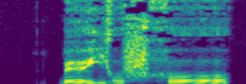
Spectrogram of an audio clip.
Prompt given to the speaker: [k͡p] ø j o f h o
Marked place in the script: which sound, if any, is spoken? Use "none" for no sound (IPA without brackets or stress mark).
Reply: k͡p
